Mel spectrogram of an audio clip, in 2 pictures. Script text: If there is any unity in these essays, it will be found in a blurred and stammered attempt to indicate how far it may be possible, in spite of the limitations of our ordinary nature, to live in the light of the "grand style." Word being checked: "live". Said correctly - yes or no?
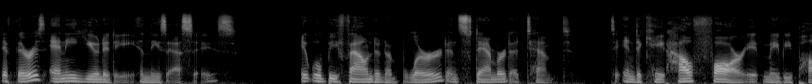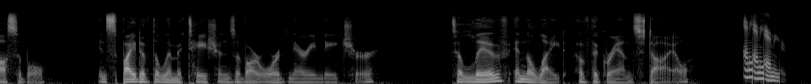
yes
